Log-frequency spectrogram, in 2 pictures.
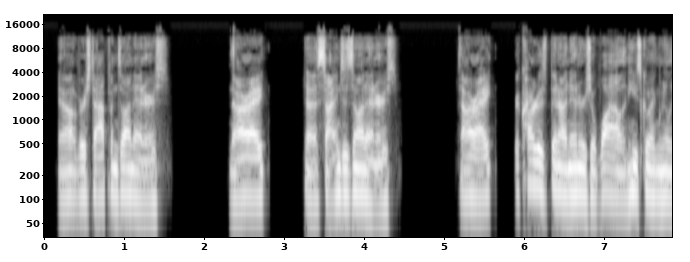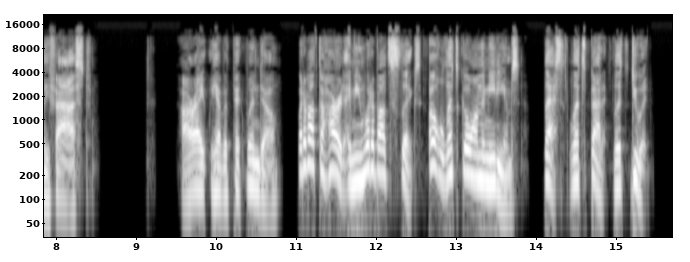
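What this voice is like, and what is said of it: Impression of a team radio exchange. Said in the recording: “on the radio, this is literally my best impression.”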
